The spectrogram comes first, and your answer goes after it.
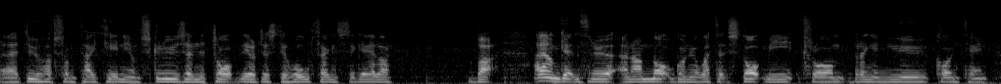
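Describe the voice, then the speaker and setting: A man's dark, mellow voice moves at a moderate pace in a flat, monotone intonation. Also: medium pitch for a man. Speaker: survival channel host, army veteran. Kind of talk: casual gear talk to camera. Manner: hesitant, many fillers.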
